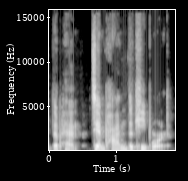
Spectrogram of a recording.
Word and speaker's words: 键盘: It's 键盘. 键盘.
